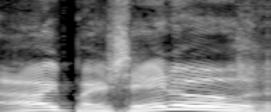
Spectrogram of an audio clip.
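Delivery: loud, high, drawn-out Colombian paisa greeting; paisa accent. Retold or imitated. Imitating mom playing a paisa, exaggerated accent. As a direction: mimic mom's put-on paisa accent. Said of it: "talking like a paisa".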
